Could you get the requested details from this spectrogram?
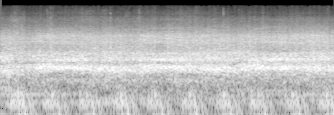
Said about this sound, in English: You can probably hear the Arsenal fans. It's hard to tell though because of uh, well the red shirts everywhere because the red shirts could, could be Bayern and they could be Arsenal.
